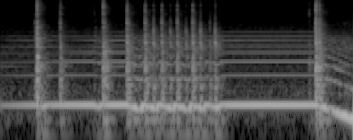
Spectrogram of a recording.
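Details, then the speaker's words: Rare Minitmoog synthesizer as received, before repair, aftertouch off. A steady low tone with key clicks steps in pitch, then slides down. Owner suspects the filter is oscillating too hard; unconfirmed. Only a single filter tone sounds. "I think the filter is just too hard an oscillation. So I have to figure that out."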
